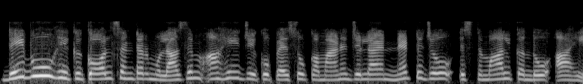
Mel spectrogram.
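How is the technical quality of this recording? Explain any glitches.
Quality is fairly rough, with two problems on the speech.

Speex codec damage runs throughout. It's plainly audible, nothing comes through above 7.7 kHz, and the hoarse, noisy grain fits a mid-range Speex bitrate starving the excitation.

A sudden gain jump hits at 0.91 s. Speech and background drop together by about 6 dB and stay down to the end, likely from a gain change applied without a ramp.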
